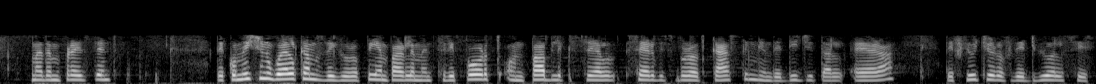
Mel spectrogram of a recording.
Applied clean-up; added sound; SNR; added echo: neural separator model SepFormer WHAM!.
